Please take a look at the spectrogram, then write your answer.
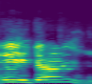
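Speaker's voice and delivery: very high, grating North Queensland accent. Showing how people talk right up in North Queensland: imitating high-pitched North Queensland accent. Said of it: "they get really high pitched and annoying".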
